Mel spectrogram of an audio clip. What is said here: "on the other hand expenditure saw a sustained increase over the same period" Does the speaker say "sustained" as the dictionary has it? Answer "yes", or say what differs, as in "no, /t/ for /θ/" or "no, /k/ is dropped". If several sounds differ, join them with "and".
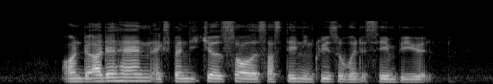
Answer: no, /d/ is dropped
